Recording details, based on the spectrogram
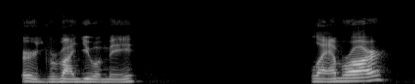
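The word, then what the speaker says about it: Lamiroir: Lamrar is how it's pronounced.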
